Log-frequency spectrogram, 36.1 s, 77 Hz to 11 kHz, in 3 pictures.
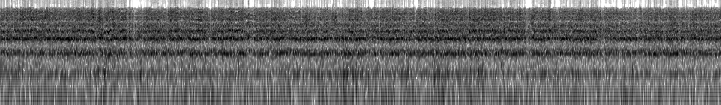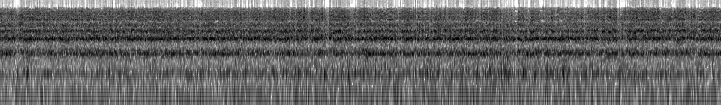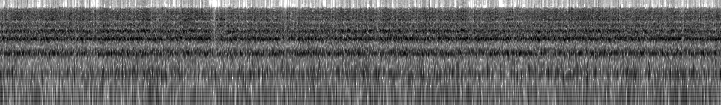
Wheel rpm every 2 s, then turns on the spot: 230, 240, 230, 240, 240, 240, 230, 230, 230, 230, 230, 230, 230, 230, 230, 240, 230, 240.
none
